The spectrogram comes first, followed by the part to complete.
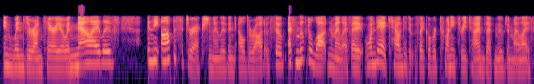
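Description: A woman's voice: deep voice, a little fast, dry recording. A chatty woman from Canada tells stories and laughs often. She comes through a tinny, phone-like line with a dry, close sound. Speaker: guest. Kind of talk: casual interview chat.

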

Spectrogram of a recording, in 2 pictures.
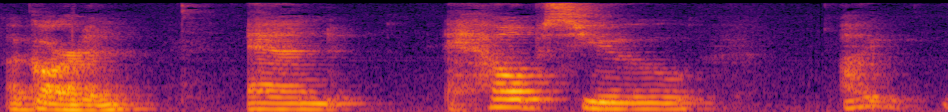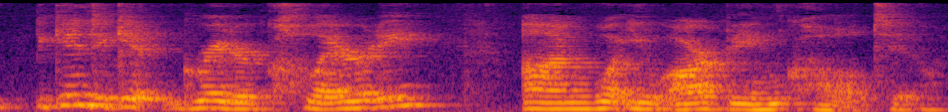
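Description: A woman guest speaker explaining meditations calmly, in a slow, gentle, reflective way. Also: deep voice. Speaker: guest speaker, shamanism teacher. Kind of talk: calm guided explanation. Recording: distant echoey dull video call audio.

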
